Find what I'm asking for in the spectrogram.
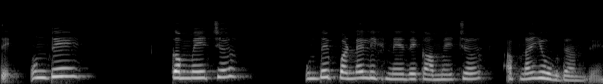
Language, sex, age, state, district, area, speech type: Dogri, female, 18-30, Jammu and Kashmir, Kathua, rural, spontaneous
